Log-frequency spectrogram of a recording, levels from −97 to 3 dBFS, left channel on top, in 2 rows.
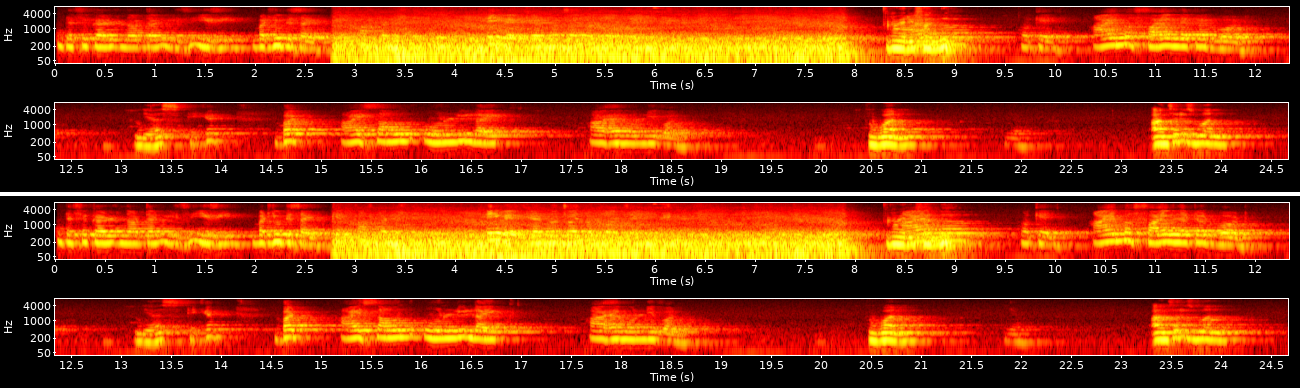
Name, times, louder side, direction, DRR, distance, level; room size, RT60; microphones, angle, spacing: voice 1, 0.0-4.0 4.3-6.7 8.5-9.1 9.6-10.1 10.4-11.9 13.7-14.9 15.2-16.8 17.7-18.7 21.8-22.0, right 2 dB, 70° right, 1 dB, 1.6 m, -29 dB
sound 1, 2.8-7.9, equal, 5° left, 0.8 m, -23 dB
voice 2, 8.3-9.0 13.1-13.6 20.5-20.9 23.3-24.1, left 2 dB, 40° left, 6 dB, 0.7 m, -23 dB
15.0 x 13.0 x 2.6 m, 1.4 s
head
